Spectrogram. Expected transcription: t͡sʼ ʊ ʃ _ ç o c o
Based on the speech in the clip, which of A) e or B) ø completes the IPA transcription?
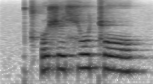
A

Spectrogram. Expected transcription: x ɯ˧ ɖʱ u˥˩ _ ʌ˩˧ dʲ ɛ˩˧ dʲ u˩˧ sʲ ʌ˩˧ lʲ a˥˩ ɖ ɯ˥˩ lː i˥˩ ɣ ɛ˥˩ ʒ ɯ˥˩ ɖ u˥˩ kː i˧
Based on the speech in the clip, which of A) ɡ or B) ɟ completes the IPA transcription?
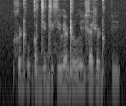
A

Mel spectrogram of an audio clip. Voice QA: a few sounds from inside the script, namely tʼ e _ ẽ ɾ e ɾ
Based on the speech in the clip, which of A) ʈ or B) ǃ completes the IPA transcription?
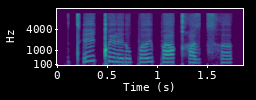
B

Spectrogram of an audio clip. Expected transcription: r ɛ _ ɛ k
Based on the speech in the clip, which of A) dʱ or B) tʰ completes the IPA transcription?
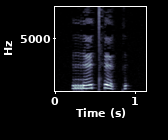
B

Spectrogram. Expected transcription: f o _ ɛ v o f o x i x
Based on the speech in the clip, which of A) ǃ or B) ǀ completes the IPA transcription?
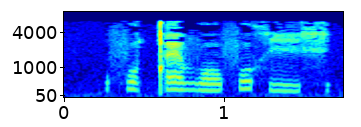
A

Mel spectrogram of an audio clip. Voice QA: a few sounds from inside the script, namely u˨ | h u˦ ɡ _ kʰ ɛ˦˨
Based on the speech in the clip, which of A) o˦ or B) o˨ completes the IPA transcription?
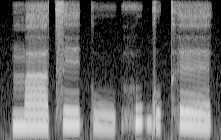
B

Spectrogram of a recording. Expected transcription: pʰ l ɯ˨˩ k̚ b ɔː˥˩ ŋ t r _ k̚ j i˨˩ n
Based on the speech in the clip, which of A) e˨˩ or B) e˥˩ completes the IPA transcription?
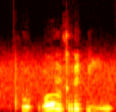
B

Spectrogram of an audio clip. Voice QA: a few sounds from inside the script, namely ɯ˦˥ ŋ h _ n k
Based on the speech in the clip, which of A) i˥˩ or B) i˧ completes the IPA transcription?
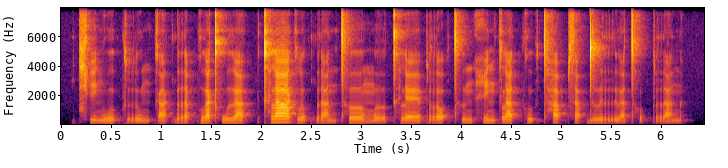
A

